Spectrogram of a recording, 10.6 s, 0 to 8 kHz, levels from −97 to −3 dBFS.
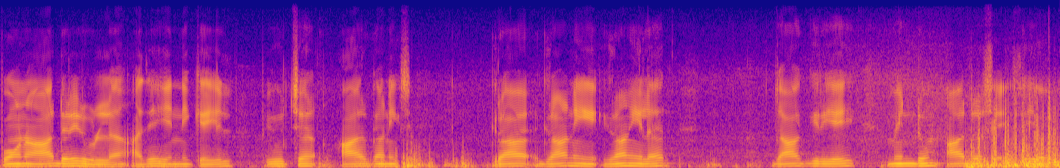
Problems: constant background noise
